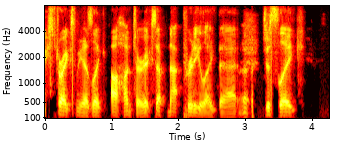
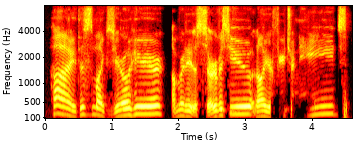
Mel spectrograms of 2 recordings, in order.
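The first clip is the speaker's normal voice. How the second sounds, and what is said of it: Weak attempt at a Canadian accent. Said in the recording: “I can't really do a good Mike Zero impression because I just can't do that Canadian thing.”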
